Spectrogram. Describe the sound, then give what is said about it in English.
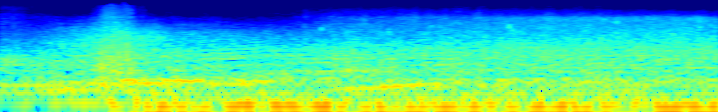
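Steady, loud rush of sea water and rolling waves, with a quick splash near the start, as a pod of dolphins swims and dives at the surface of the sea. No voices. “his body soars on its own, flying over a pod of dolphins swimming in the sea below.”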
